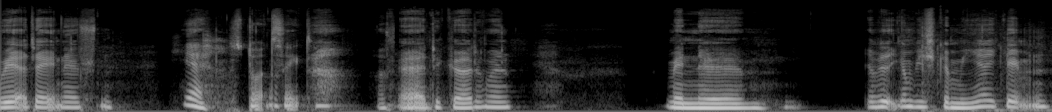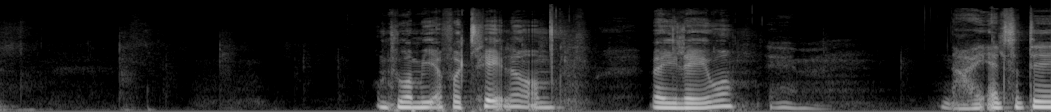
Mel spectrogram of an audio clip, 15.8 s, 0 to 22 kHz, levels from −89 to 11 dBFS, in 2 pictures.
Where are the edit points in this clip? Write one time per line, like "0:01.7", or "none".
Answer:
0:03.0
